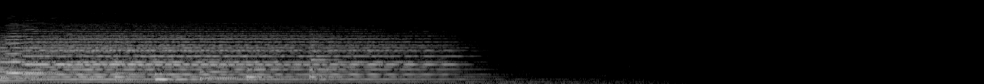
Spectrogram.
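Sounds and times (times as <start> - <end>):
wedding day music: 0.0 - 5.4.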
